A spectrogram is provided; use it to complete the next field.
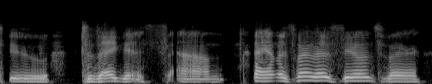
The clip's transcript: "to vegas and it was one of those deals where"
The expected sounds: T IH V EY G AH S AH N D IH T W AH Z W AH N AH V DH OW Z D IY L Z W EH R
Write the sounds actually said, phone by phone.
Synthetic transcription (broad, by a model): T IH V EY G AH S AH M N IH T W AH Z W AH N AH V DH OW Z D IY L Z W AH R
